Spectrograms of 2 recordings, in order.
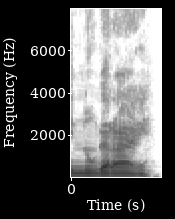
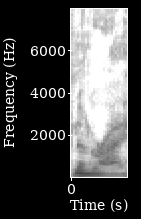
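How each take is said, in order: First: The name is said with Spanish-style sounds. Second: The name is said with English-style sounds.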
